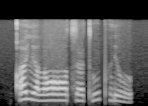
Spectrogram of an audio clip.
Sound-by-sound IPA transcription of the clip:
qʼʉlʲɒ lɔːt͡sə˞ tʼṳpʰə̤ɾʲuː

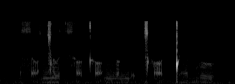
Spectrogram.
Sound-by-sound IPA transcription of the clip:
sɔ̰ŋ͡ǀut͡sʰɔ̰kʰɔ̰ ŋoŋḛǀʰɔ̰ ɡ͡ǃɛbu

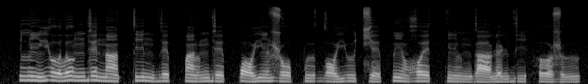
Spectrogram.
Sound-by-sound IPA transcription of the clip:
lĩ˧˩˧jɤ˧˩˧lɤ˥˨ ŋɡe˥˨nã˧˩˧tːi˧˩n d̪e˧˩pːã˧˩˧lŋɡe˧˩˧ pːɔ˧˩˧jĩ˨˦ ʐo˧˩˧pːɯ˨˦d̪ɔ˧˩˧ jɯ˧˩t͡ɕe˧˩˧pːĩ˥˨ʁʷe˥˨ tːĩ˧˩lŋɡa˧˩˧ɳe˨˦ɳ d̪i˧˩hɤ˧˩ʐɯ˨˦

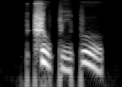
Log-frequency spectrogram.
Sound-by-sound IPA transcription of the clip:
ʈ͡ʂu˥˩pi˨˩pu˥˩

